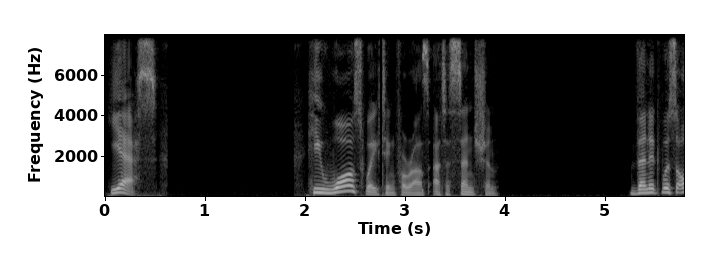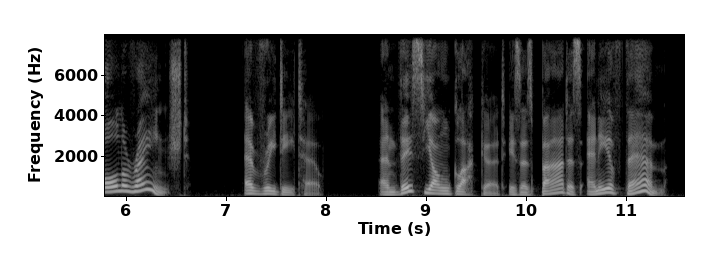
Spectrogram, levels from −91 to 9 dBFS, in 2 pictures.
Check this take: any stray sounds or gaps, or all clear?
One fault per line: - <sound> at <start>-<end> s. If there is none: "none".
none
